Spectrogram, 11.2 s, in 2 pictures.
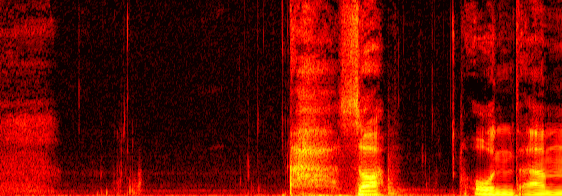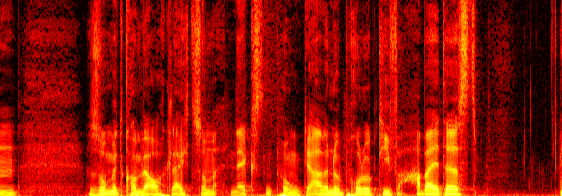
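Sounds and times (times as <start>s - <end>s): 
person sipping water: 0.8s - 1.6s, 2.4s - 4.6s, 10.4s - 11.2s
swallowing: 1.0s - 1.6s, 2.4s - 4.6s, 10.4s - 11.2s
speech: 3.6s - 4.0s, 4.7s - 10.5s.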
